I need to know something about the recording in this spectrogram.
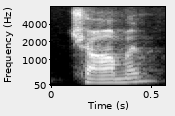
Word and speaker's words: Chaman: How do you pronounce it? Chaman? Shaman Island? Chaman Island, a Texas ghost story.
